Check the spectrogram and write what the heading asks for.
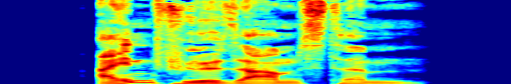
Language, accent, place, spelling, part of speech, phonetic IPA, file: German, Germany, Berlin, einfühlsamstem, adjective, [ˈaɪ̯nfyːlzaːmstəm], De-einfühlsamstem.ogg
- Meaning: strong dative masculine/neuter singular superlative degree of einfühlsam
